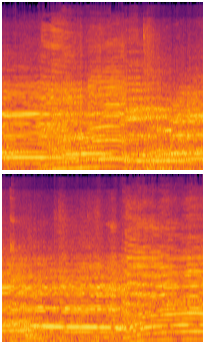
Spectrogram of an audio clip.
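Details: Cows mooing back to back, rich harmonic calls held for about a second each, the voices gliding up and falling away, other cattle audible behind.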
